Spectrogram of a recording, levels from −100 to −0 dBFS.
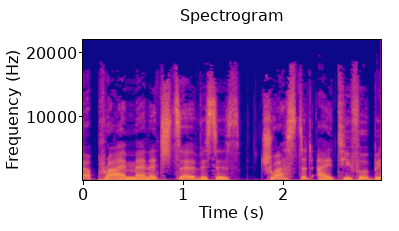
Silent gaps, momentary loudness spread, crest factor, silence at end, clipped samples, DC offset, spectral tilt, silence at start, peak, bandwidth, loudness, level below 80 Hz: none; 4 LU; 12 dB; 0 s; under 0.1%; under 0.1%; -4 dB/octave; 0 s; -12 dBFS; 19 kHz; -26 LUFS; -42 dBFS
